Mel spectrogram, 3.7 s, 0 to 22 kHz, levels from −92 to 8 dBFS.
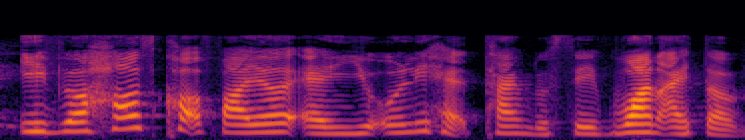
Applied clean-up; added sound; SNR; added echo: none; none; none; none.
